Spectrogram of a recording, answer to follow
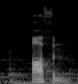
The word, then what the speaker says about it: often: I skip that word I refuse to believe anyone pronounces the T in often if you do you're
